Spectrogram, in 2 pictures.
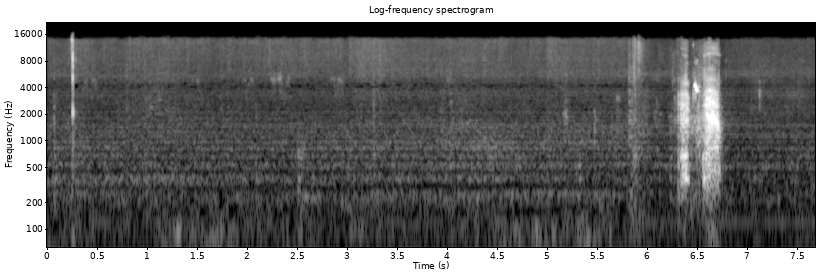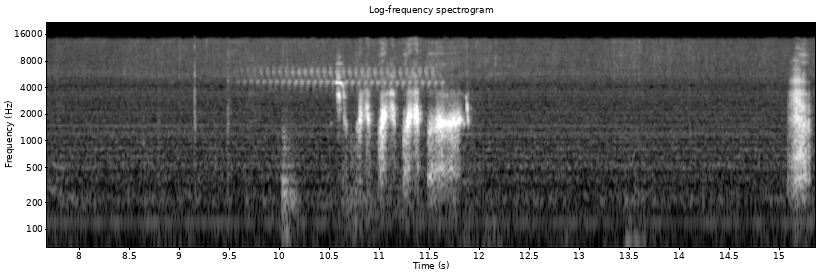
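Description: Cockatoo squawking: one loud harsh squawk about six and a half seconds in, then a quick run of about seven short squawks near the end.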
